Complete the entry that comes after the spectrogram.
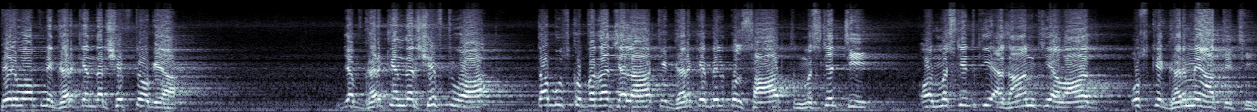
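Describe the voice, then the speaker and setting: Over noticeable background noise, a man talks in a high pitch with very even loudness. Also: ordinary pitch variation. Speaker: Islamic scholar and spiritual leader giving a sermon. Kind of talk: religious sermon (bayan) telling cautionary stories.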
